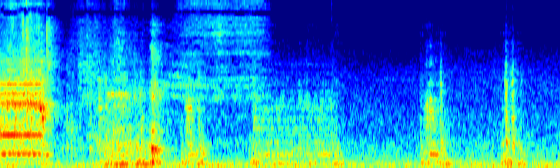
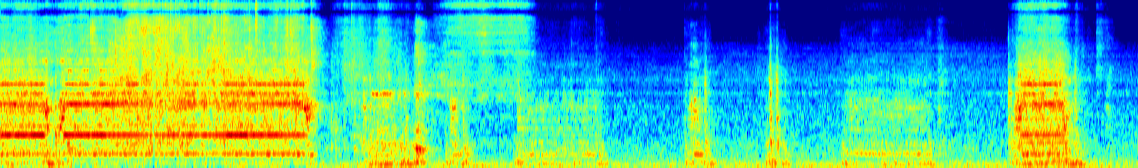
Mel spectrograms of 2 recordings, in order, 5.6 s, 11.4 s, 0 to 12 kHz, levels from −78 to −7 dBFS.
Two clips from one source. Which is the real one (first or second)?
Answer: first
